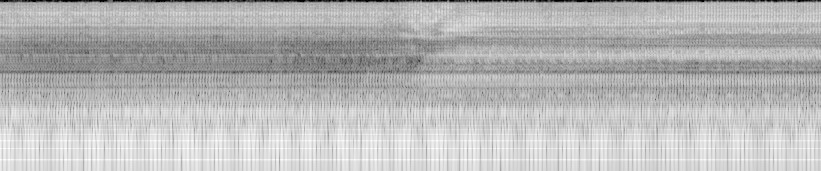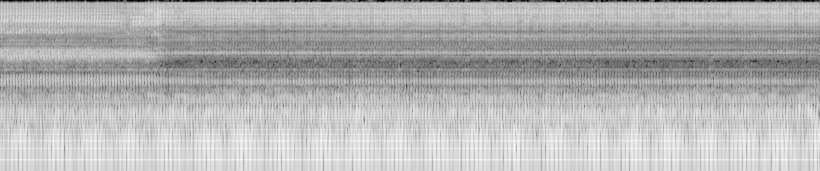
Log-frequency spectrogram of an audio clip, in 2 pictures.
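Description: A loud, constant low buzz pulsing about four times a second through the speakers; interference noise from the audio system, cause not pinned down.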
